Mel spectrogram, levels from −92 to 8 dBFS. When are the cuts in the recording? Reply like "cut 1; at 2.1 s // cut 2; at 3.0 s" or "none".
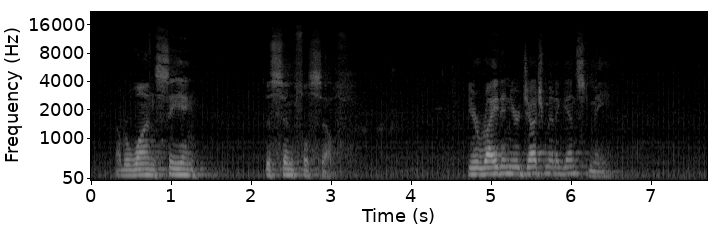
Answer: cut 1; at 4.6 s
